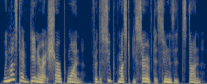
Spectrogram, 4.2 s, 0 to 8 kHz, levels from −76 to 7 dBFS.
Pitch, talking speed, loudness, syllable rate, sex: 260 Hz, 260 wpm, -18 LUFS, 5.3 syllables/s, female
